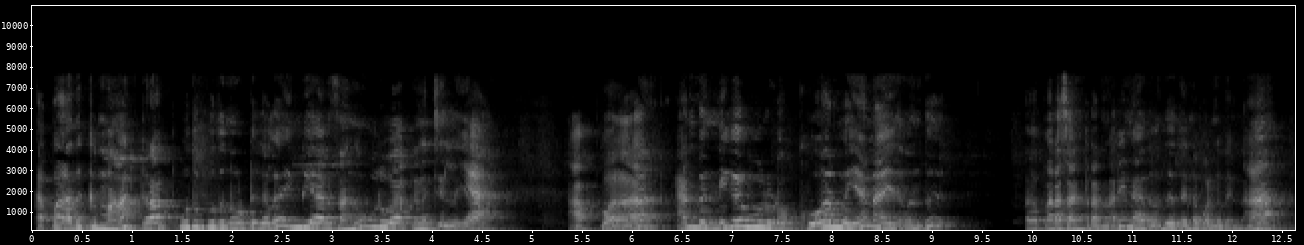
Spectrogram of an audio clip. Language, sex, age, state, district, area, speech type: Tamil, male, 60+, Tamil Nadu, Pudukkottai, rural, spontaneous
